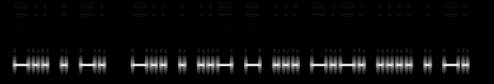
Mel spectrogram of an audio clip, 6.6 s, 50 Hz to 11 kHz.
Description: Morse code, heard as a keyed tone, about 19 wpm, 800 Hz. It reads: DEN DEUTSCHEN
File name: morse mp3 / ALLEMAND texte clair 2 vitesse 18 mots minute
